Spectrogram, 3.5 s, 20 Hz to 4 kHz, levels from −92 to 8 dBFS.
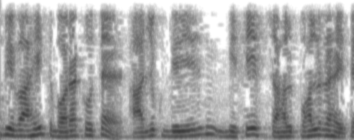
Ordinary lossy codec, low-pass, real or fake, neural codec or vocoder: Opus, 64 kbps; 3.6 kHz; real; none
